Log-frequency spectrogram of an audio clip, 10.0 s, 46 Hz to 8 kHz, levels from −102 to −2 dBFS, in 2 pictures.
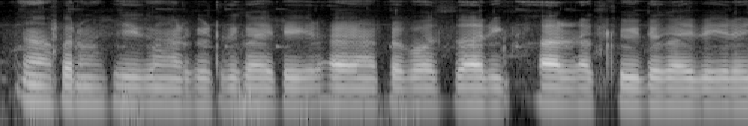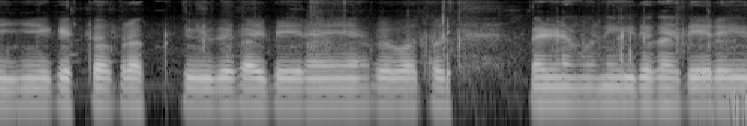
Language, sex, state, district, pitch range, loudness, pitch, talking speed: Hindi, male, Chhattisgarh, Rajnandgaon, 110-115 Hz, -33 LUFS, 110 Hz, 180 wpm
